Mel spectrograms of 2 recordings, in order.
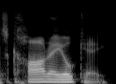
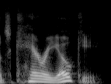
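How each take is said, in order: First: Karaoke is said with a Japanese-style pronunciation. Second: Karaoke is said with an English-style pronunciation.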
